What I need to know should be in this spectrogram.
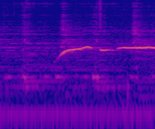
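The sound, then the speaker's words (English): A faint, thin attempt at whistling: a wavering tone slides upward, breaks off briefly, then resumes as a weak, steady note. “Can't whistle, I'm sorry.”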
